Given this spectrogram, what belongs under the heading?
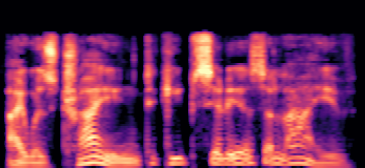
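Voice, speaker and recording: A man voicing a calm, weary, wise old wizard headmaster in an audiobook, speaking quietly and with measured gravity. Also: lowish voice, no room sound. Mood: quiet, firm. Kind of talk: dramatic audiobook character reading.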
